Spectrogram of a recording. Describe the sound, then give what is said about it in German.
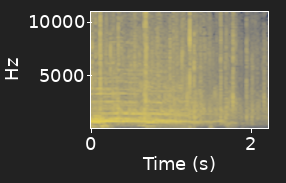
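Audience applause for the three prize winners of a 2020 business-idea award, a dense patter of many hands clapping that gradually thins and fades over about two seconds, with a sustained tonal layer running underneath. “Ich bitte um Applaus.”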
